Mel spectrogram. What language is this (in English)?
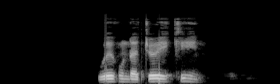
Rombo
